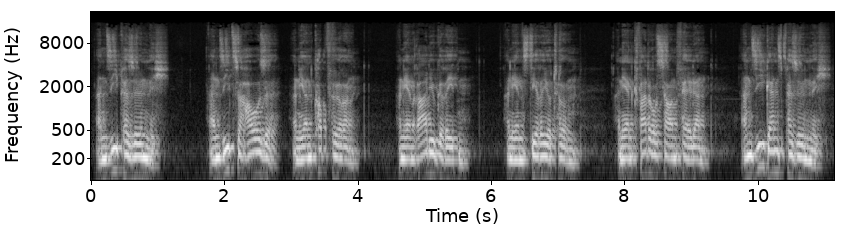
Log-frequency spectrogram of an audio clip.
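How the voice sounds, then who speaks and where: Actor as a defiant hostage-taker, roomy and distant. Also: male voice, fairly low pitch, normal speed, natural voice. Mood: solemn preaching. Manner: declamatory, taunting, needling. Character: defiant drug-free hostage-taker, bitter, taunting, preaching agitator. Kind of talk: radio drama acting.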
